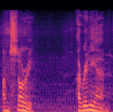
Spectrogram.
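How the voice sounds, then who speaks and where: A man's voice: medium pitch, expressive, normal speed, natural voice. An actor playing a regretful, apologetic male thug in a video game. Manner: sorrowful, apologetic. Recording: reverberant noisy game audio.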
